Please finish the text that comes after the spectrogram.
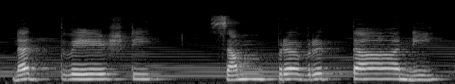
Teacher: నా పక్కన సంయుక్త అక్షరం ఉన్నది కాబట్టి నా మీద ఆఘాత పలుకుతూ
